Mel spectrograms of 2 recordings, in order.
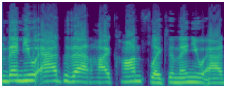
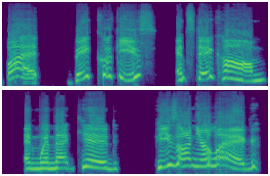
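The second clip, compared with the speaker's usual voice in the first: sarcastic sing-song, pitched far higher and slowed; mock sweet demand; 9 semitones higher than usual. Host mocking what parents are told, sarcastic sing-song. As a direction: mimic society's sugary impossible orders with scorn. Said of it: "and you wanna tell it".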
